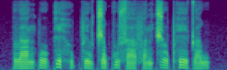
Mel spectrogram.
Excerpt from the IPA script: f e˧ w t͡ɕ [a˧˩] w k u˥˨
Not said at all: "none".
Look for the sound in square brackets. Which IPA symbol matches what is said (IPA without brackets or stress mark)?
a˧˥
